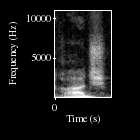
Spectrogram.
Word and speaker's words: Haj: The artistic director, I think his name, first name is Joseph Hodge. I don't know if I'm pronouncing that right. H-A-J. Is that right, Hodge? – Yeah, it sounds right now.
